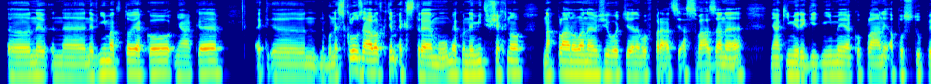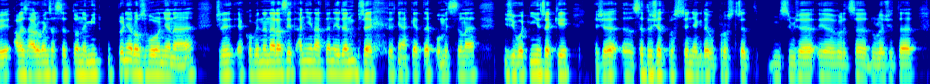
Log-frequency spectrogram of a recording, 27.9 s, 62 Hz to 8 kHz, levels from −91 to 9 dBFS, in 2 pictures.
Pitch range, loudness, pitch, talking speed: 105-120 Hz, -28 LUFS, 110 Hz, 125 wpm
